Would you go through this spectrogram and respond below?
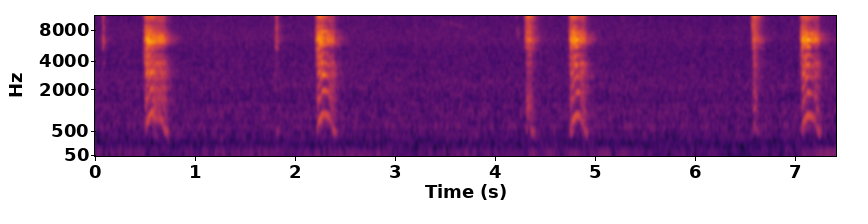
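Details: Chinchilla hiccups after mating: six short, high, squeaky hiccup-like chirps at irregular intervals over about seven seconds.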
